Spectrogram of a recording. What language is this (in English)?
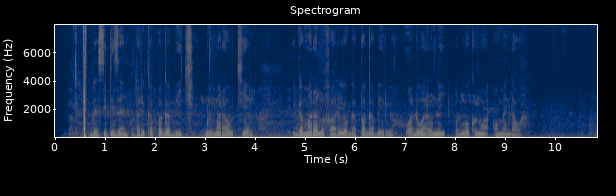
Luo (Kenya and Tanzania)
